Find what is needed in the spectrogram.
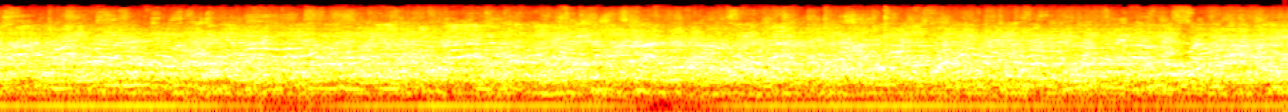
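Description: Crowd chatter of children and adults, many voices talking at once in a large gymnasium hall, steady throughout with no single voice standing out.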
